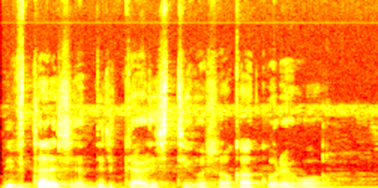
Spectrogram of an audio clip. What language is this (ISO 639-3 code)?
kik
